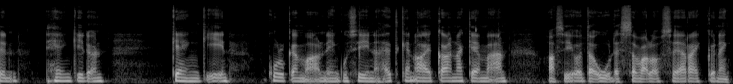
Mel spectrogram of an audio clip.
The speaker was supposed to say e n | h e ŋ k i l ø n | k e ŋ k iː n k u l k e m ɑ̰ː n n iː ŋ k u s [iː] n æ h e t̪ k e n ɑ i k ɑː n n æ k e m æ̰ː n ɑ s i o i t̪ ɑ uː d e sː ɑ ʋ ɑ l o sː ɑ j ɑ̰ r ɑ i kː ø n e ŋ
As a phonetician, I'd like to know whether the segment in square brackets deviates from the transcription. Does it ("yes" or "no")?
no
